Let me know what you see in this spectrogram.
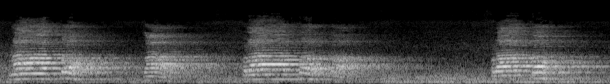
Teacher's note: विसर्ग जो है इसका जब उच्चारण करेंगे तो लगता है प्रातः का, प्रातः का, प्रातः, लगता है जैसे हम इसको ह बोल रहे हैं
